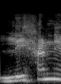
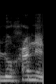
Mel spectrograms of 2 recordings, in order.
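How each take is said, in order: First: The first vowel sounds like i. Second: The first vowel sounds like u. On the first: "இதுக்கு வந்து லிஹன் என்றும் சொல்லலாம்" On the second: "லுஹன் என்றும் சொல்லலாம்"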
